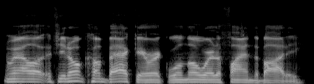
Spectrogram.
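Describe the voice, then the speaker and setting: A man's voice: lowish voice, expressive, fairly quick, a bit bright, clear, resonant tone, no echo, studio quality. A man hosting a casual fan podcast, bantering and joking as he talks. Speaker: podcast host.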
